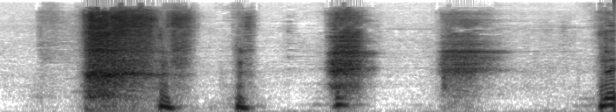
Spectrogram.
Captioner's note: chuckles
